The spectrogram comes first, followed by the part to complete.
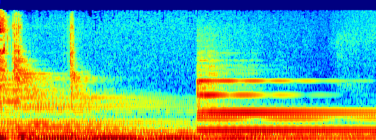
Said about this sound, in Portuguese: tivemos quase que galgar o palco, porque o gongo da FLAD chamou-nos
